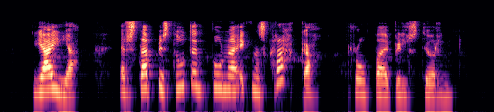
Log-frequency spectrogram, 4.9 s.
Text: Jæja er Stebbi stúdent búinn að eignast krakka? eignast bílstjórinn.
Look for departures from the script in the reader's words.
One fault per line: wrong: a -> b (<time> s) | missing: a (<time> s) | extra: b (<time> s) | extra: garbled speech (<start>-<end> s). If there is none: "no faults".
wrong: eignast -> hrópaði (3.5 s)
